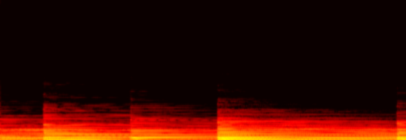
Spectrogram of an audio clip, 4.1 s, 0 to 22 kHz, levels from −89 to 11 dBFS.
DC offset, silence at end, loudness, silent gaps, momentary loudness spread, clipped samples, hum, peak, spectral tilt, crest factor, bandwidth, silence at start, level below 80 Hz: under 0.1%; 0 s; -21 LUFS; none; 9 LU; under 0.1%; none; -2 dBFS; -10.5 dB/octave; 18 dB; 5.4 kHz; 0 s; -34 dBFS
